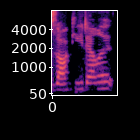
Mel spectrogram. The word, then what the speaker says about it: Zaki Delit: It's Zaki Delit. Zaki Delit. Okay, thank you. Zaki. It's a Z, not an S.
